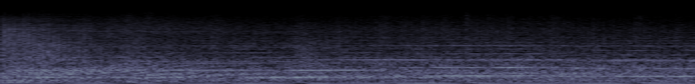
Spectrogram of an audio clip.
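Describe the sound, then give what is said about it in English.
A steady mechanical roar with a low rumble and faint whining tones as a helicopter takes off from a police building downtown, continuous throughout with no voices. “That's actually from the actual police building downtown, that helicopter taking off.”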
